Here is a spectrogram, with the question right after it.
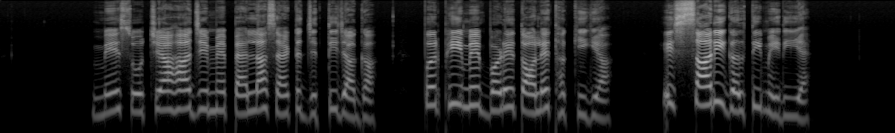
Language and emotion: Dogri, sad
